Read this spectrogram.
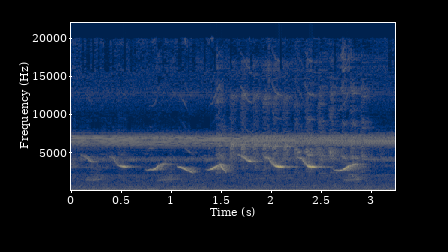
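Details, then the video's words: A teacher bird sings a clean roll of quick, sweeping whistled chirps, about three per second, some rising and some falling, over a steady high insect-like hiss. "teacher bird singing clean roll"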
